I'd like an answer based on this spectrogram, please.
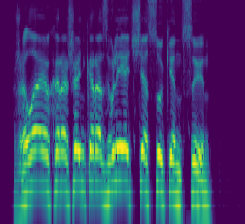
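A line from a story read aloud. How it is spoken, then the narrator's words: Shouted out. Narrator (Russian): выкрикнул я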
